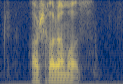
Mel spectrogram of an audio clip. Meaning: continent, part of world
- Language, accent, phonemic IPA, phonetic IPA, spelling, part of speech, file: Armenian, Eastern Armenian, /ɑʃχɑɾɑˈmɑs/, [ɑʃχɑɾɑmɑ́s], աշխարհամաս, noun, Hy-աշխարհամաս.ogg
